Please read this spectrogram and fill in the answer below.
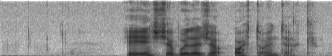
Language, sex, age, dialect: Faroese, male, 15-35, Norðurstreymoy/Eysturoy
